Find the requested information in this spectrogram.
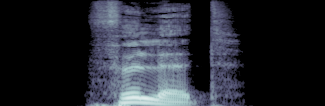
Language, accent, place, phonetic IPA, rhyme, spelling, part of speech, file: German, Germany, Berlin, [ˈfʏlət], -ʏlət, füllet, verb, De-füllet.ogg
- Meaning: second-person plural subjunctive I of füllen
